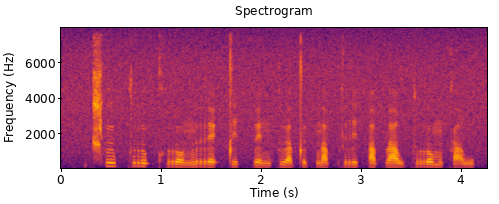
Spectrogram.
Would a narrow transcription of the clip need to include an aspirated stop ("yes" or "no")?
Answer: yes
